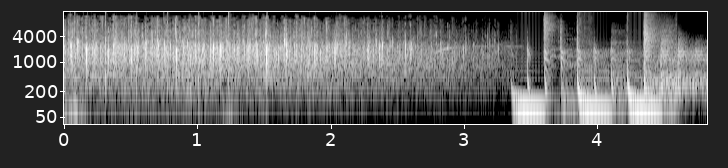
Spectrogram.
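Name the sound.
applause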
